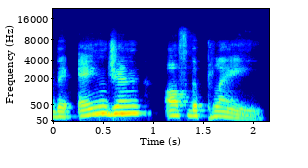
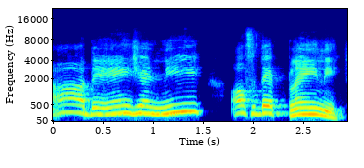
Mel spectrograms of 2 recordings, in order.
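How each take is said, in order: First: "engine" and "plane" end on the consonant, silent e; corrected pronunciation. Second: "engine" and "plane" said with a final vowel, "engini", "pleni"; slow, higher, mocking the added final vowel; wrong pronunciation demo. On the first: Teacher correcting herself, plain careful model. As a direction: say "engine" and "plane" cleanly, no trailing vowel. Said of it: "a gente trocou a palavra". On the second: Teacher mocking a student's mistake, slow and lifted. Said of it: "Não, a gente trocou a palavra". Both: Shown as a demonstration.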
